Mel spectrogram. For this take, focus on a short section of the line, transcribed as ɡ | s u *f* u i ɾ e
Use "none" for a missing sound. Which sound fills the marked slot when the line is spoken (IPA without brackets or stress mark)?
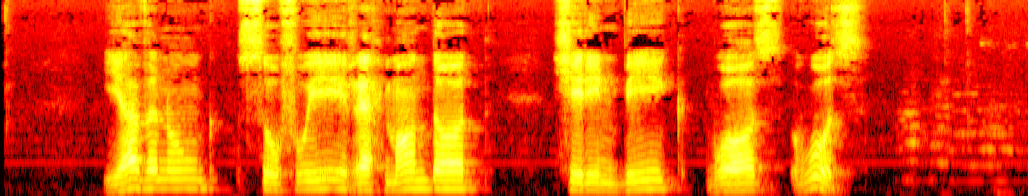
f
